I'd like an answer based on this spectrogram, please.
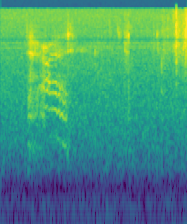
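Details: Eight-month-old female chocolate lynx bicolor Ragdoll kitten at a breeder in the Kingston area, Ontario, Canada, gives one brief, thin, high-pitched meow lasting under half a second, followed by quiet room sound and light handling noise.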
